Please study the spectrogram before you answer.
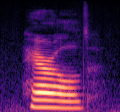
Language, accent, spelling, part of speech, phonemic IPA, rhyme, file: English, US, herald, noun / verb, /ˈhɛɹəld/, -ɛɹəld, En-us-herald.ogg
- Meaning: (noun) 1. A messenger, especially one bringing important news 2. A harbinger, giving signs of things to come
